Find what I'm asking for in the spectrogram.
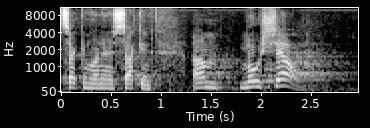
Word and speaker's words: Moshel: The Hebrew word for ruler is Moshel. Everybody say Moshel. I would spell that M-O-S-H-E-L, Moshel.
